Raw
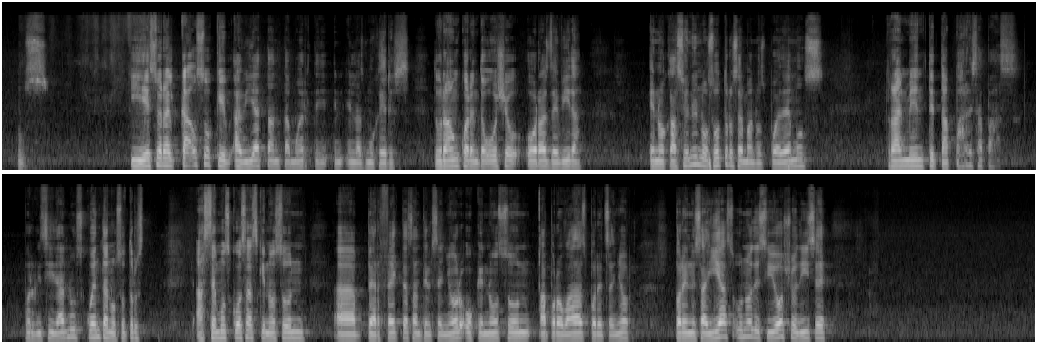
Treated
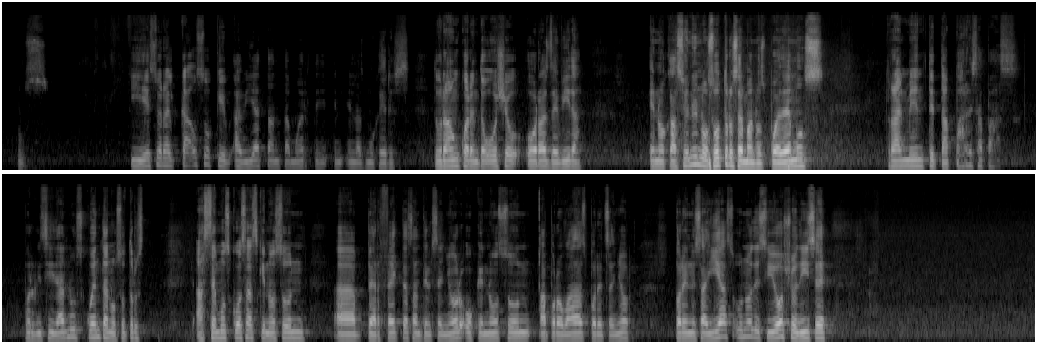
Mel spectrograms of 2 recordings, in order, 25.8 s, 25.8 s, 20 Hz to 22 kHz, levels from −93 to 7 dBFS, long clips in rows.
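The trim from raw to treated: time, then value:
4.60 s -19 dB
5.64 s -7 dB
8.12 s -7 dB
9.01 s +4 dB
10.06 s +4 dB
11.11 s -8 dB
22.29 s -8 dB
22.81 s -1.5 dB

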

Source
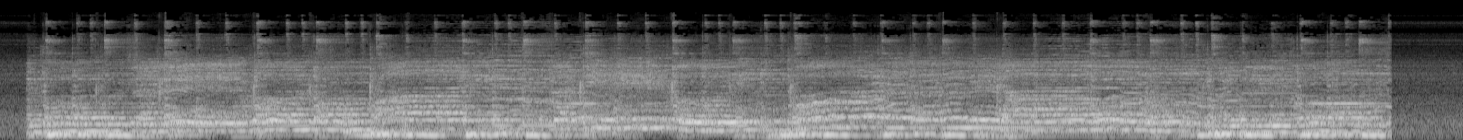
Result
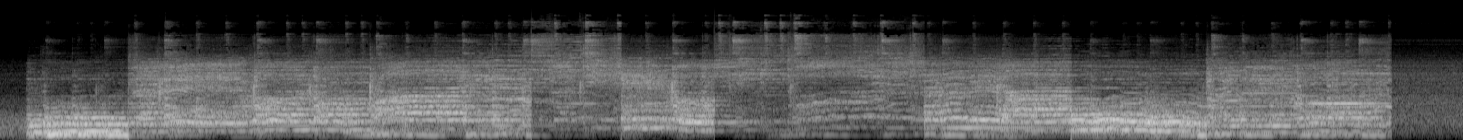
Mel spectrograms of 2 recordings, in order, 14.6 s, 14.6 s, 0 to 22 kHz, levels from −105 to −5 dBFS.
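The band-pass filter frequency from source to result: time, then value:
band-pass filter, Q 0.76
250 Hz
from 1.29 s 1.3 kHz
from 5.32 s 6.7 kHz
from 6.22 s 1.2 kHz
from 7.15 s 6.8 kHz
from 9.25 s 1.2 kHz
from 10.72 s 330 Hz
from 12.07 s 1.4 kHz

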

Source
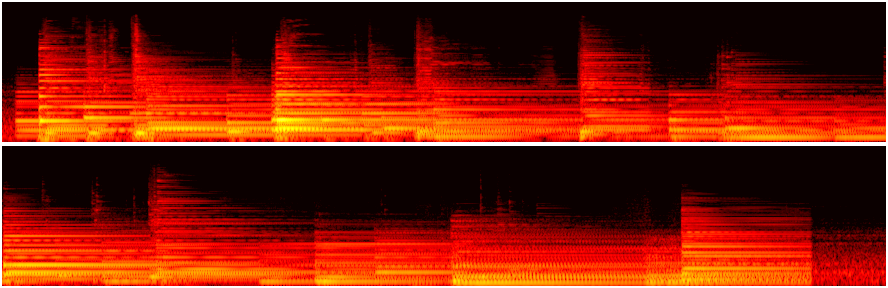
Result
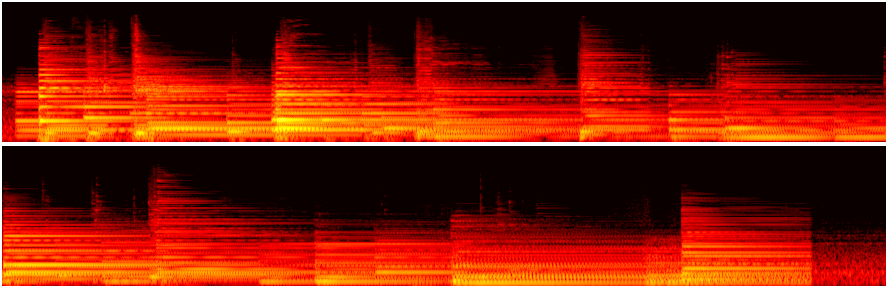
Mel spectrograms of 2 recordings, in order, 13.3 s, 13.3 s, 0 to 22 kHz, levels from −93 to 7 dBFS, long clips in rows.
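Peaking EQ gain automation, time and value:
peaking EQ 1.9 kHz 0.63 oct
1.36 s +15 dB
2.15 s +4 dB
8.74 s +4 dB
9.18 s -4.5 dB

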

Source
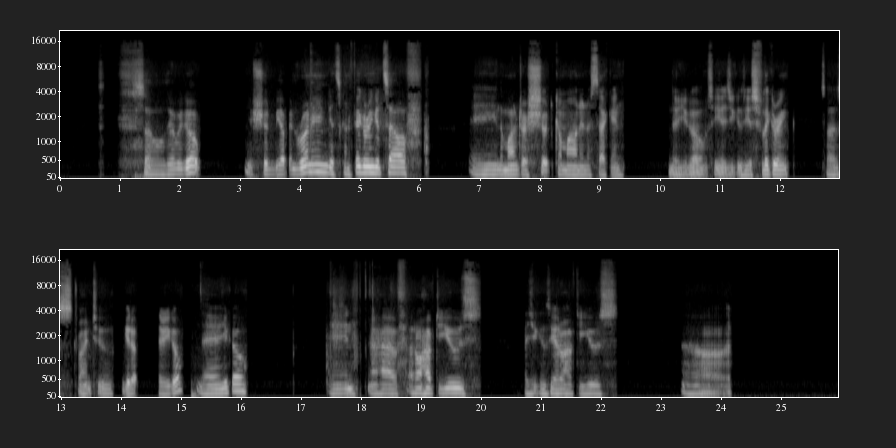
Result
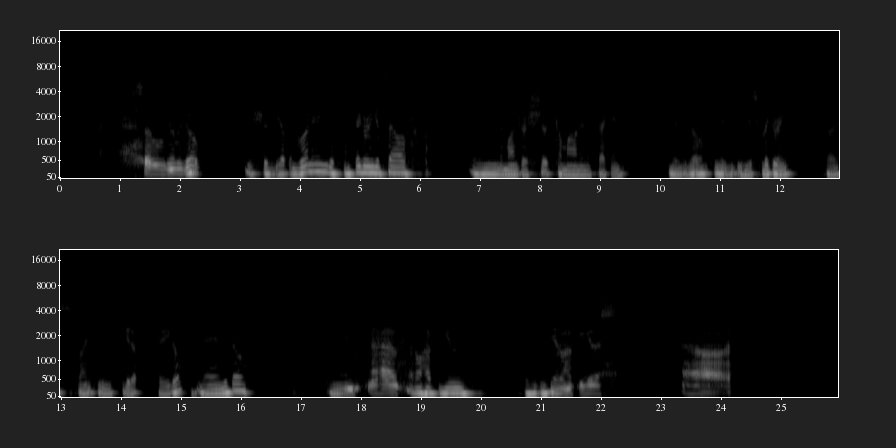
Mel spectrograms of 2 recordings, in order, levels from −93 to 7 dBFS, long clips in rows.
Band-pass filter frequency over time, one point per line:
band-pass filter, Q 15
1.14 s 710 Hz
2.27 s 140 Hz
17.61 s 140 Hz
18.33 s 570 Hz
19.04 s 120 Hz
21.05 s 120 Hz
22.00 s 660 Hz

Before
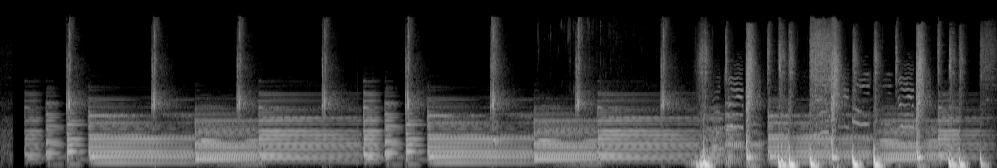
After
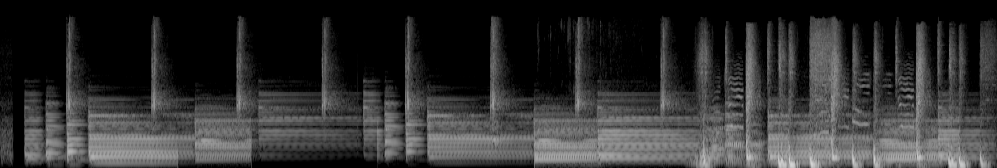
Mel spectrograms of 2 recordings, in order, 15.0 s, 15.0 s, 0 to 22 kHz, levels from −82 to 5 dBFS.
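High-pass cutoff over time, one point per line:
140 Hz
from 2.66 s 420 Hz
from 3.76 s 1.5 kHz
from 5.65 s 480 Hz
from 8.01 s 150 Hz
from 10.96 s 53 Hz
from 12.45 s 120 Hz
from 13.30 s 57 Hz

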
